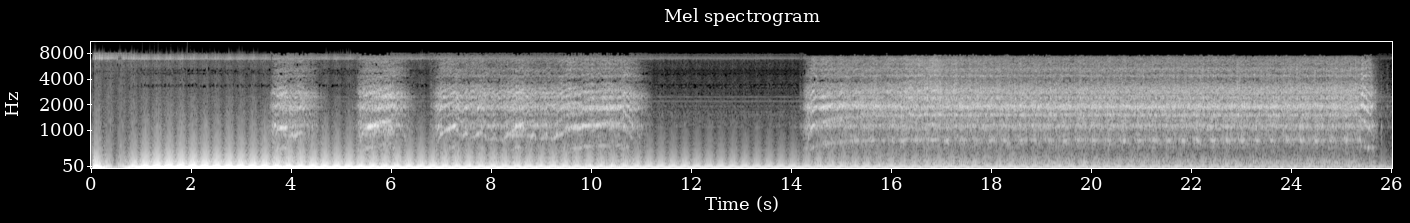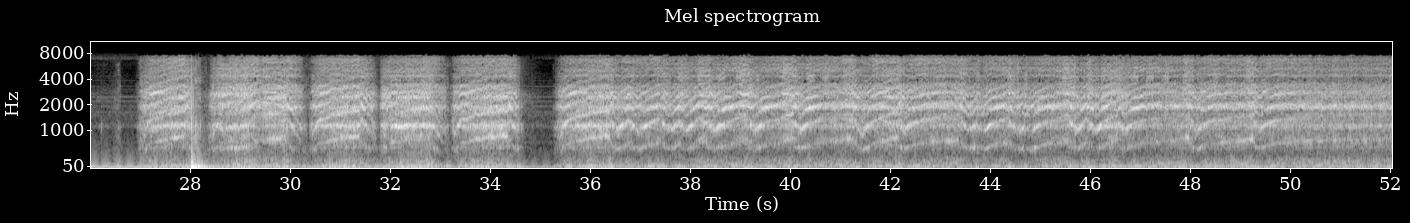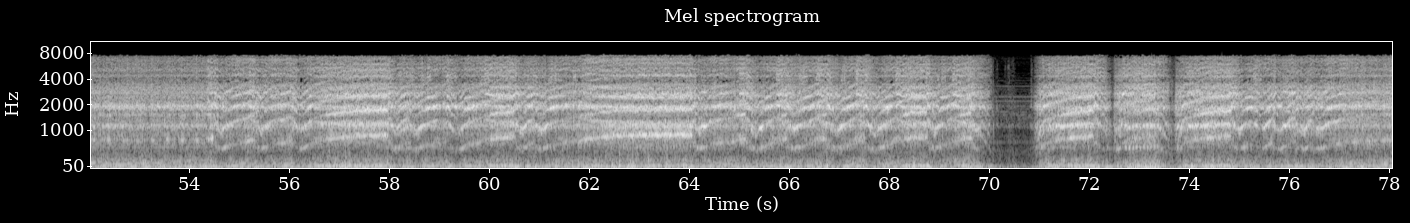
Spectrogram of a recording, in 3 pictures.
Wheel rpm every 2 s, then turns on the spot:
0, 20, 50, 80, 100, 70, 0, 140, 200, 200, 200, 200, 150, 70, 140, 120, 130, 90, 150, 150, 160, 170, 150, 160, 170, 190, 200, 160, 180, 150, 170, 190, 150, 150, 160, 90, 130, 150, 160.
none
